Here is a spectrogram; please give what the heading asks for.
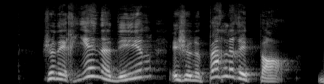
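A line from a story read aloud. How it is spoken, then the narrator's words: Quick, brisk. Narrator (French): dis-je vivement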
